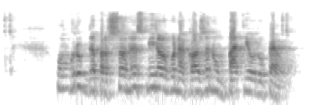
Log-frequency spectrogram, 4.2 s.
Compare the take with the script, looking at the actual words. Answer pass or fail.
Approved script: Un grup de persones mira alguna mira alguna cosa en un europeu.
fail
